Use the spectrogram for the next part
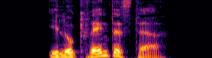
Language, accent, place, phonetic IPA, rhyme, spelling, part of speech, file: German, Germany, Berlin, [ˌeloˈkvɛntəstɐ], -ɛntəstɐ, eloquentester, adjective, De-eloquentester.ogg
- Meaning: inflection of eloquent: 1. strong/mixed nominative masculine singular superlative degree 2. strong genitive/dative feminine singular superlative degree 3. strong genitive plural superlative degree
